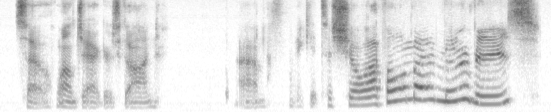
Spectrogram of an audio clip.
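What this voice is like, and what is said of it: Put-on funny voice. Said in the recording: “I don't know why I just did that voice”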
